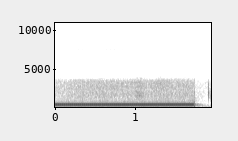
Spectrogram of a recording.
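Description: A steady, unbroken telephone dial tone hums for nearly two seconds as radio hosts at New Country 103.1 place a call to a listener. It cuts off abruptly, followed by a brief faint click and rustle on the line.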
